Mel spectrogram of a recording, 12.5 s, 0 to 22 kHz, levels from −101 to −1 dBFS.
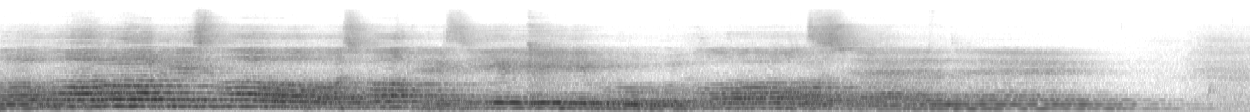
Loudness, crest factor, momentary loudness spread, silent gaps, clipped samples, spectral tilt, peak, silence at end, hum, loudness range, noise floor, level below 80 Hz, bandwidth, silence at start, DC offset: -35 LUFS; 16 dB; 15 LU; none; under 0.1%; -7.5 dB/octave; -18 dBFS; 1.15 s; none; 12 LU; -66 dBFS; -84 dBFS; 11.5 kHz; 0 s; under 0.1%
